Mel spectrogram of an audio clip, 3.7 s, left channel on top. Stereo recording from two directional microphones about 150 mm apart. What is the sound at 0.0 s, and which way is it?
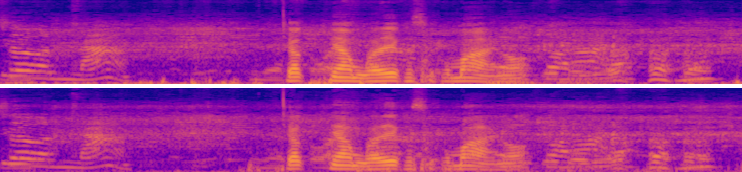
Speech, 20° right (ahead or behind).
